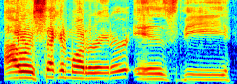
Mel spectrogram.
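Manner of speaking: loud, booming host introduction; announcer voice. Acted. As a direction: call the names out to the crowd. Introducing moderators to the audience.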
